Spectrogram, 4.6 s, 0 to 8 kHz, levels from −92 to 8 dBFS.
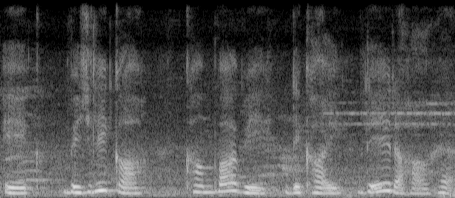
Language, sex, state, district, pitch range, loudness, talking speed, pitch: Hindi, female, Punjab, Fazilka, 230-280 Hz, -15 LUFS, 120 wpm, 245 Hz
